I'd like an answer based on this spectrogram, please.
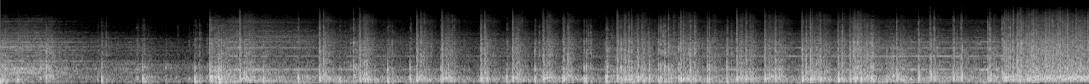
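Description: Fireworks going off in a rapid, dense barrage of bangs and crackles that starts about two seconds in, as the show music fades out.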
